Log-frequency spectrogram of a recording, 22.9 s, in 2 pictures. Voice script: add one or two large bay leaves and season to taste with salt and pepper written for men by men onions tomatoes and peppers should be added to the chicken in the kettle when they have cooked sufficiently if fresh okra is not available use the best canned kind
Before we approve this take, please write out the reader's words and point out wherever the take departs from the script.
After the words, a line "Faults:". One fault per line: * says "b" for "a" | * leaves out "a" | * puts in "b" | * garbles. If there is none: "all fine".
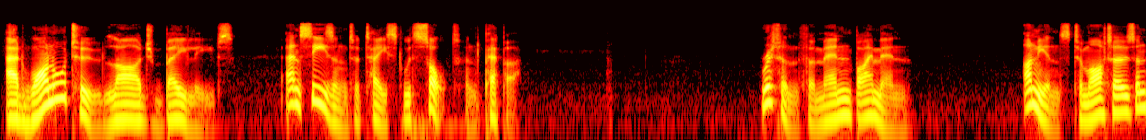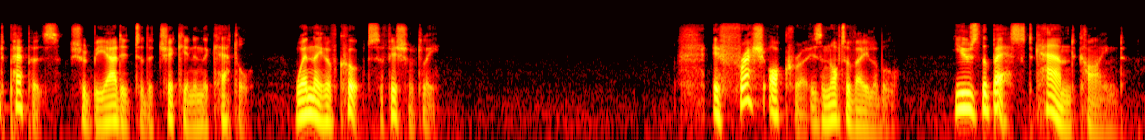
add one or two large bay leaves and season to taste with salt and pepper written for men by men onions tomatoes and peppers should be added to the chicken in the kettle when they have cooked sufficiently if fresh okra is not available use the best canned kind
Faults:
all fine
